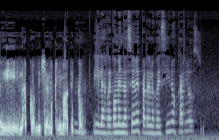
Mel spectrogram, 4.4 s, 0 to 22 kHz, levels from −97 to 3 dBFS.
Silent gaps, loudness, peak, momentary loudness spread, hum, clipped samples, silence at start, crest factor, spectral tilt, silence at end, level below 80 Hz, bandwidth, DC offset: none; -18 LUFS; 0 dBFS; 13 LU; none; under 0.1%; 0 s; 18 dB; -5 dB/octave; 0.3 s; -46 dBFS; 16 kHz; under 0.1%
